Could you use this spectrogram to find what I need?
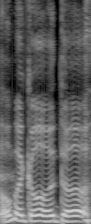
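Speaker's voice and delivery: goofy, silly put-on voice, very slowly drawn out. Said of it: "I find myself doing it".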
